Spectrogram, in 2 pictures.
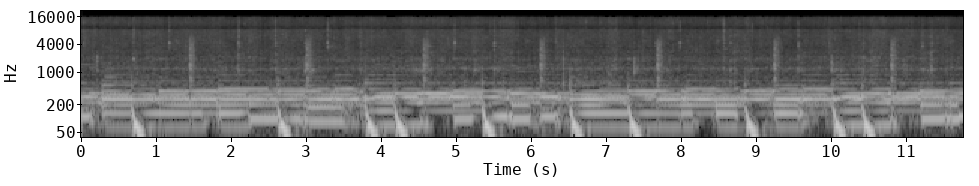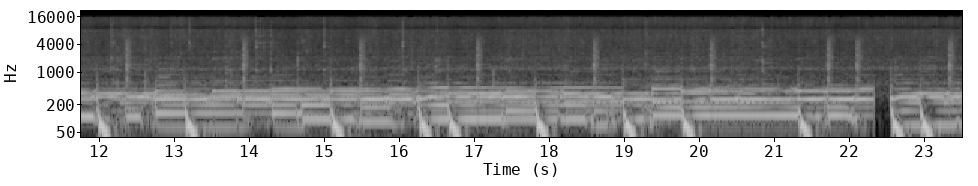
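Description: Onion, garlic, ginger and shrimp paste sizzling in hot oil in an aluminium pot while being stirred, the spoon scraping and knocking against the pot about once or twice a second.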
